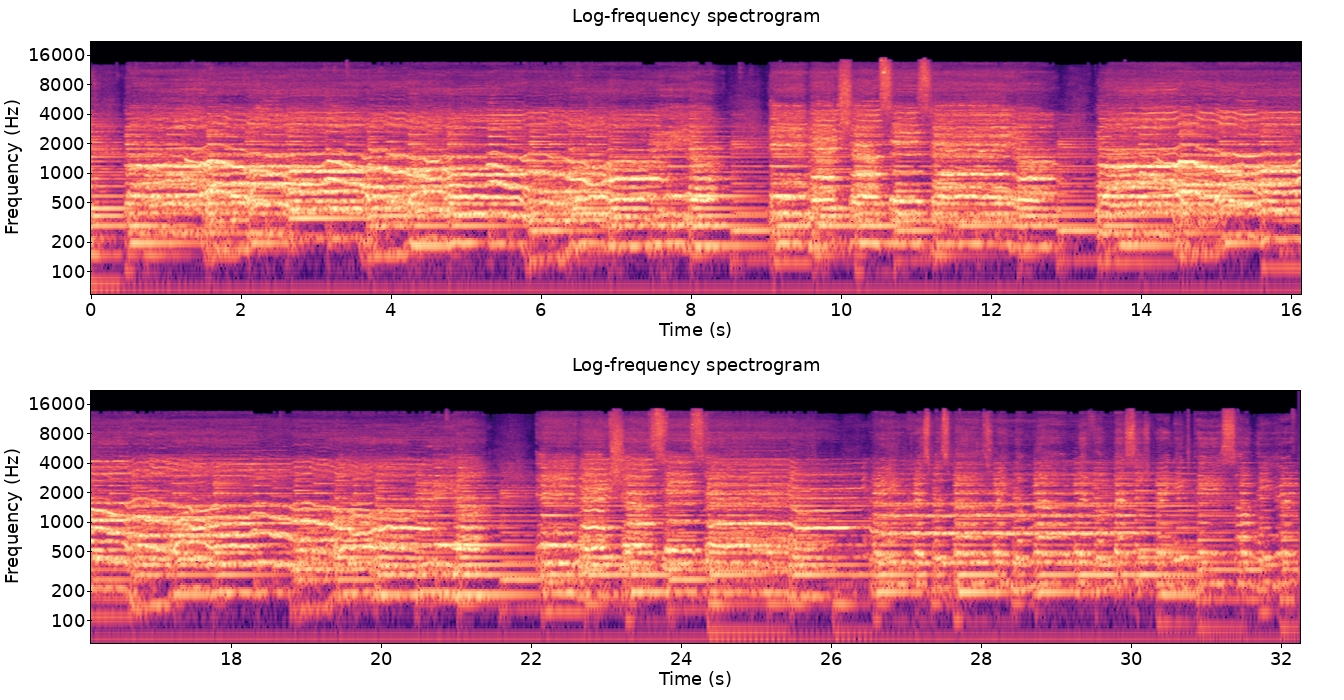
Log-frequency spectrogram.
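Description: Mixed-voice school choir singing, with held notes in several parts. The singing breaks briefly between phrases about nine, thirteen and twenty-two seconds in.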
